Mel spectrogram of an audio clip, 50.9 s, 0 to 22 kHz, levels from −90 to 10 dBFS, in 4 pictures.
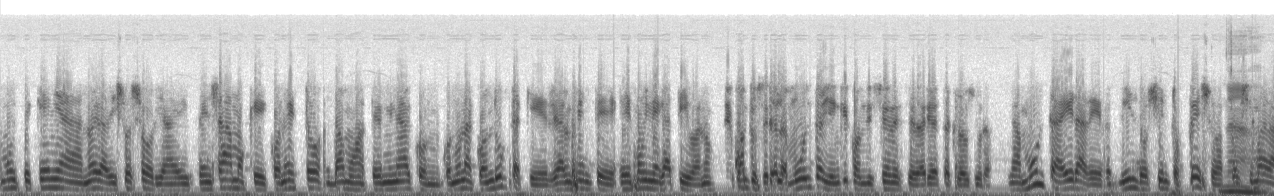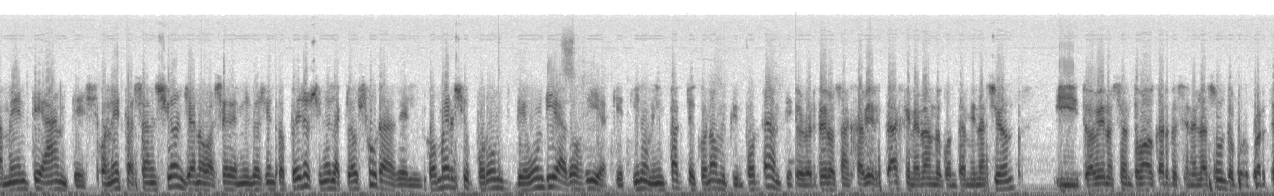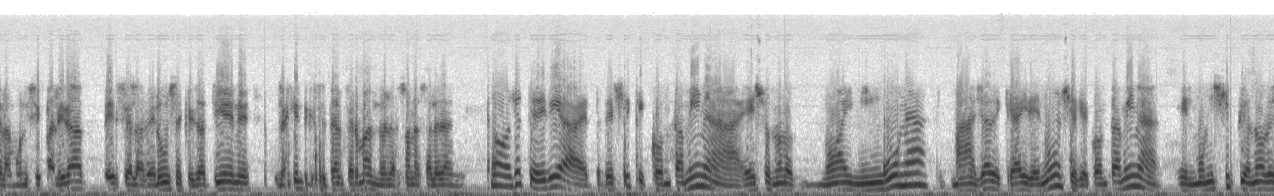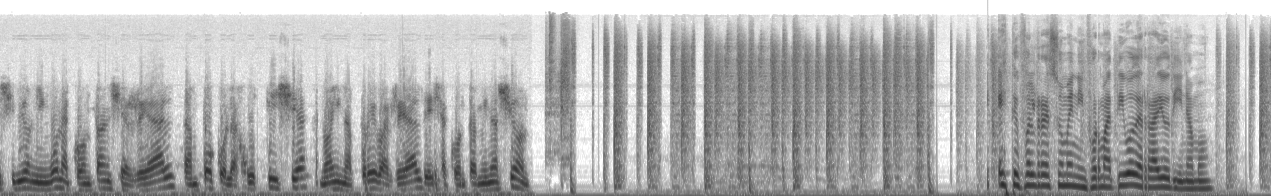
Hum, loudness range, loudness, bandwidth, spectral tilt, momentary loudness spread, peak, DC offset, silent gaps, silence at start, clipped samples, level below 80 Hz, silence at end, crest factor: none; 2 LU; -16 LUFS; 16.5 kHz; -5 dB/octave; 5 LU; -2 dBFS; 2%; none; 0 s; under 0.1%; -34 dBFS; 0 s; 14 dB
